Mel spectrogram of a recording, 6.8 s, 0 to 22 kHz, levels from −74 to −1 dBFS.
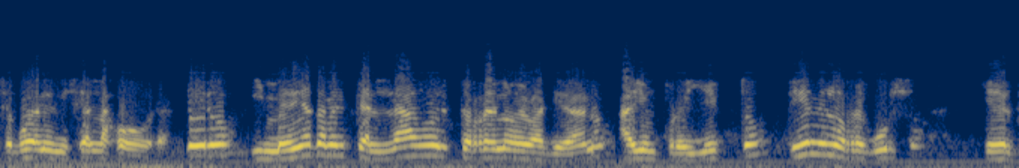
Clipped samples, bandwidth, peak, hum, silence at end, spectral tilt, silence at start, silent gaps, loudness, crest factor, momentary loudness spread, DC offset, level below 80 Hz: under 0.1%; 5.2 kHz; -6 dBFS; none; 0.05 s; -7.5 dB/octave; 0.05 s; none; -17 LUFS; 10 dB; 6 LU; under 0.1%; -46 dBFS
